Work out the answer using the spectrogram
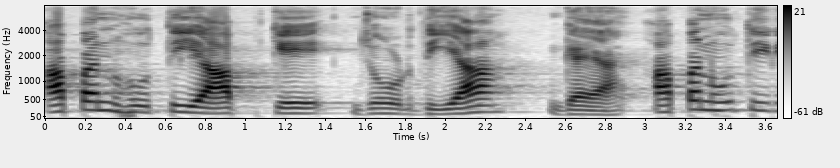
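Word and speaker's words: अपह्नुति: अपनूति को आप ऐसे पढ़िए। है आधा है न पूरा है और न है। तो राइट अपनूति इसका उच्चारण भी क्या होगा?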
